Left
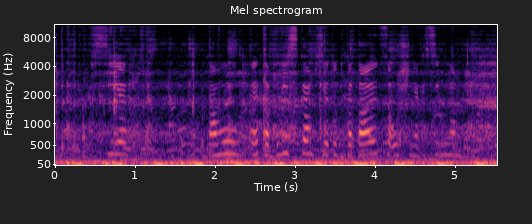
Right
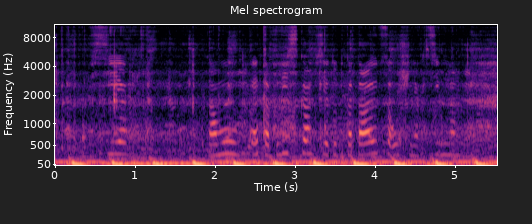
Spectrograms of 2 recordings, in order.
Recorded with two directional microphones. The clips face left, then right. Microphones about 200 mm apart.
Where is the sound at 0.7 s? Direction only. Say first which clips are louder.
Left 1 dB; 50° left (ahead or behind).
